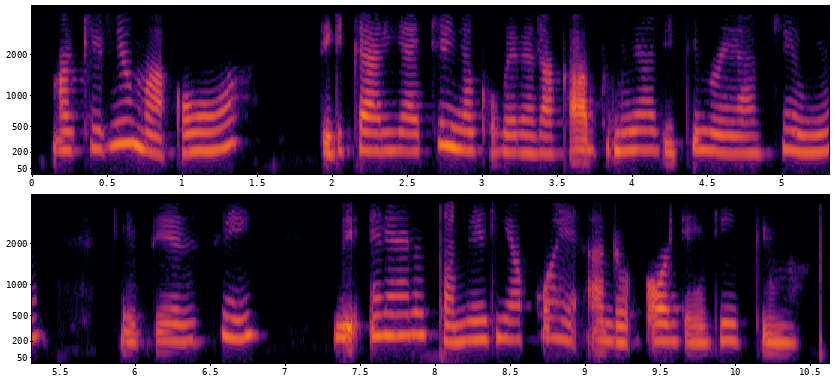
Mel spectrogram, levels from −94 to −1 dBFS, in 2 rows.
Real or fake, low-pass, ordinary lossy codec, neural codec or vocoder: fake; 3.6 kHz; none; codec, 16 kHz, 1 kbps, X-Codec, HuBERT features, trained on general audio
